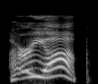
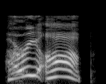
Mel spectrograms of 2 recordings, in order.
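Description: First: High, loud call from nearby. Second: High, loud impatient call; impatient shout. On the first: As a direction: call to her from close by. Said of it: "Luke called from somewhere nearby". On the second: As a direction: yell at her to hurry. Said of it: "Luke shouted impatiently". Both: Acted.

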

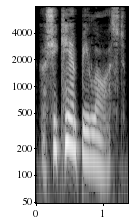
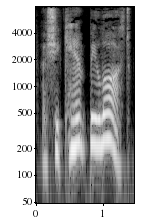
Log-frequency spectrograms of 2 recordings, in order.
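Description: First: Said in the usual way. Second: Firmer, raised insistence; insisting. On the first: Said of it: "Pa said". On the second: A narrator's reading. Pa to Ma about the lost child, insisting. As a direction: insist on it, voice lifted a little. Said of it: "Pa insisted".

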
